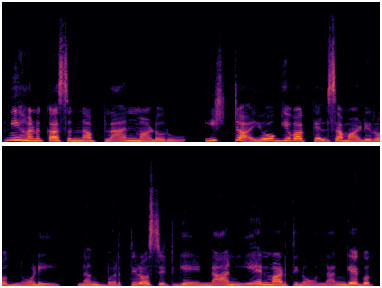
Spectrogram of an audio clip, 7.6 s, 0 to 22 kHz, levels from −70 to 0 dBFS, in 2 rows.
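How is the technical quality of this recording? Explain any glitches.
Nothing stood out on listening to this speech recording, and there are no glitches to explain.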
